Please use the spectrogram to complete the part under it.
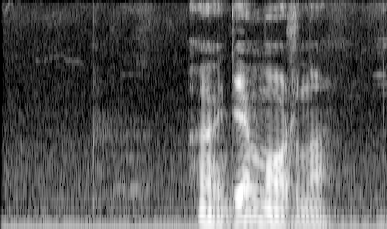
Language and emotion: Russian, neutral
